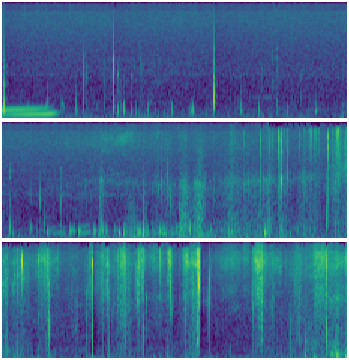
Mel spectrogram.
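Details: Loud borborygmi of an upset stomach after eating sugar-free gummies: continuous gurgling and bubbling with frequent pops and squelches.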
